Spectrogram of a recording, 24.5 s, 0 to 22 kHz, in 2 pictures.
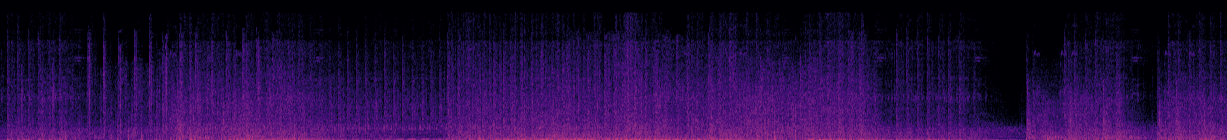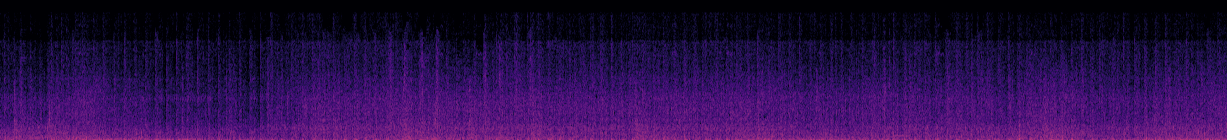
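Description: Gunfire from the Fallout 76 video game rattles in dense, sustained bursts of rapid automatic fire. The shooting is loud and close, with a short lull before the firing resumes, and no voices are heard.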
